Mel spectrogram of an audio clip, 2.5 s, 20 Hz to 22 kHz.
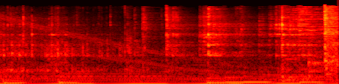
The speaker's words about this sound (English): Use any brandy you like. I'm more of a cognac guy myself, which is brandy from the Cognac region of France. I'm gonna do 2 ounces, add ice, give this a good stir.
